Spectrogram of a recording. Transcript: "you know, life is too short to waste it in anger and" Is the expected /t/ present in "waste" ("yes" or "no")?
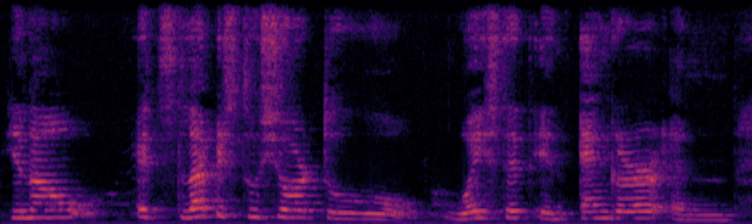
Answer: yes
